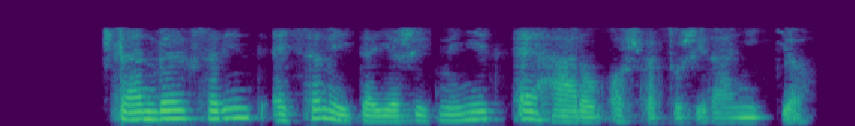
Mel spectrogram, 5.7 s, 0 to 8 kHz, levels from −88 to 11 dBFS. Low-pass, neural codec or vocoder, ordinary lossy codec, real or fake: 7.2 kHz; none; AAC, 16 kbps; real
